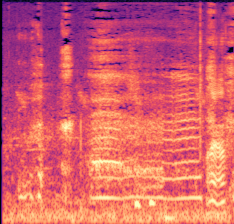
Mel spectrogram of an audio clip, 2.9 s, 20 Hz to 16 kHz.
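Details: 8-month-old boy crying: brief fussy whimpers rising into a sustained wail, then a wavering cry, in a quiet room.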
